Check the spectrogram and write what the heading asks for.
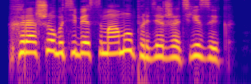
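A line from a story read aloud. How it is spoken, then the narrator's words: Nanny speaking rudely. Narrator (Russian): грубо сказала няня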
